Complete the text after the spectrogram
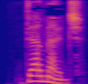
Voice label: "Damage", English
